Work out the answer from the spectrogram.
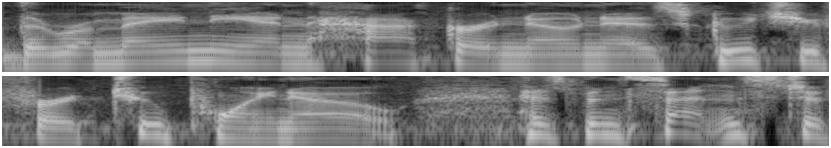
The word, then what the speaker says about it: Guccifer: I think it should be Gucci. Guccifer, like the shoes.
